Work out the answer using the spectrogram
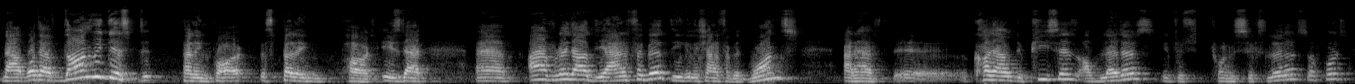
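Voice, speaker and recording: Pitching a proposal alone on camera, this Persian-speaking course creator has a sing-song delivery and a measured pace. He is forceful and persuasive, with frequent self-correcting restarts.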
